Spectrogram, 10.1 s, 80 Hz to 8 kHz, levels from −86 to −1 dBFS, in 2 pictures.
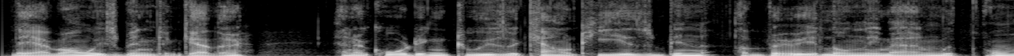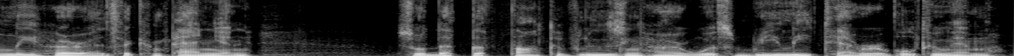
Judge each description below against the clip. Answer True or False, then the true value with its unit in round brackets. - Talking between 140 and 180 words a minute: False (205 wpm)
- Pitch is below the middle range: True (90 Hz)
